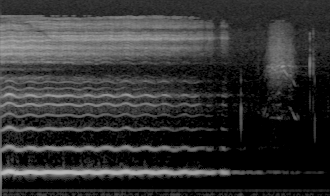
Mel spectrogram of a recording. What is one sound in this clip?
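A young woman sings a long held note with vibrato close to a microphone.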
